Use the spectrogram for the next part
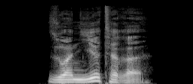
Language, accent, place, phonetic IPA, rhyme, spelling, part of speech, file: German, Germany, Berlin, [zo̯anˈjiːɐ̯təʁə], -iːɐ̯təʁə, soigniertere, adjective, De-soigniertere.ogg
- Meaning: inflection of soigniert: 1. strong/mixed nominative/accusative feminine singular comparative degree 2. strong nominative/accusative plural comparative degree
